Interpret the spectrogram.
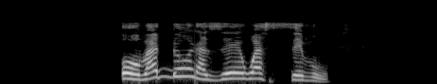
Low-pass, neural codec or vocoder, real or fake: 7.2 kHz; none; real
